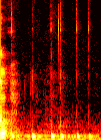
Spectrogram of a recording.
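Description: Faint, scattered clicks and taps of a stylus on a tablet screen during handwriting, over near silence.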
